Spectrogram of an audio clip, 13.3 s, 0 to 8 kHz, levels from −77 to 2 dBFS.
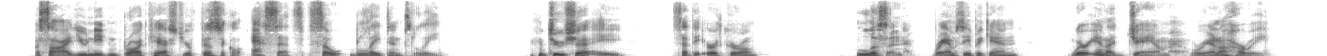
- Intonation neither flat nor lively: Yes, average, 4.6 semitones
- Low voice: Yes, low, 105 Hz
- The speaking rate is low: Yes, slow, 110 wpm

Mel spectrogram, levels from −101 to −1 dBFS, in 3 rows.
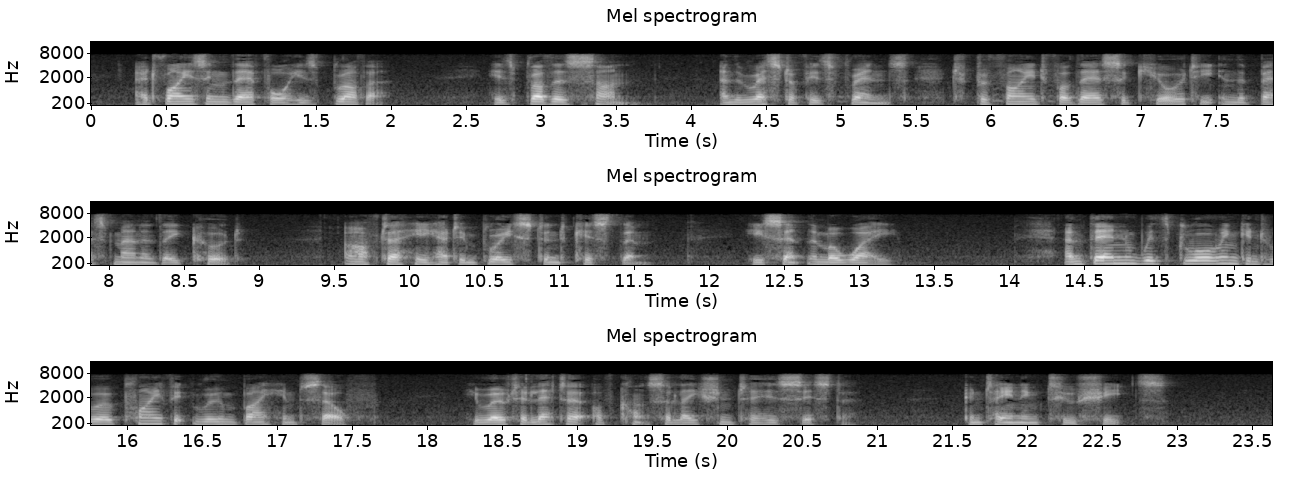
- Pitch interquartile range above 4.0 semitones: No, average, 2.9 semitones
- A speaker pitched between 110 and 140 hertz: Yes, low, 135 Hz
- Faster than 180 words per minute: No, average, 140 wpm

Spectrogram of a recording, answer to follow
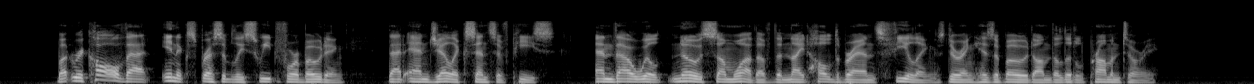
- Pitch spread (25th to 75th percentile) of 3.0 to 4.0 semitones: Yes, average, 3.5 semitones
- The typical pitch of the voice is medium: No, low, 115 Hz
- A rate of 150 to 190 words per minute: No, slow, 135 wpm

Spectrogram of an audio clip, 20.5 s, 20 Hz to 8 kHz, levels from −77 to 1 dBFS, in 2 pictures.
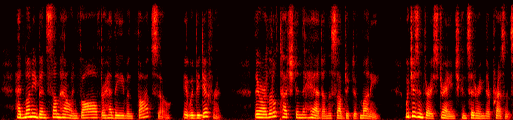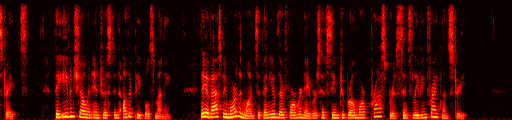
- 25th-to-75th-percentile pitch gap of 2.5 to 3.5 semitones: No, average, 4.7 semitones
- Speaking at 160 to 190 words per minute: No, average, 200 wpm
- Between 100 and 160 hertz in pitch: No, medium, 185 Hz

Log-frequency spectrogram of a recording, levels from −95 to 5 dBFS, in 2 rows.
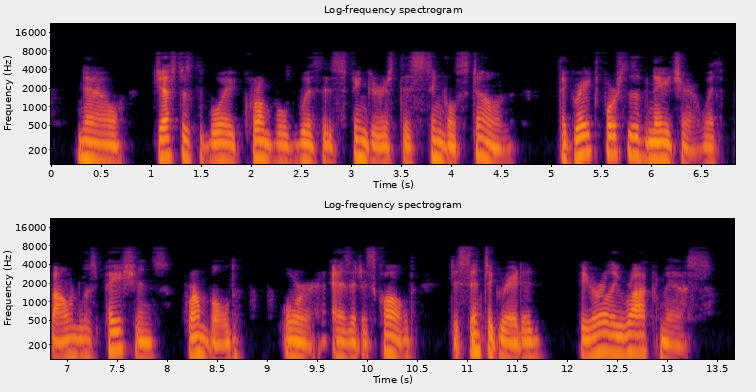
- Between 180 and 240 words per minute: No, slow, 135 wpm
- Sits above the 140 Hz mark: No, low, 120 Hz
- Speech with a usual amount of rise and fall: Yes, average, 4.1 semitones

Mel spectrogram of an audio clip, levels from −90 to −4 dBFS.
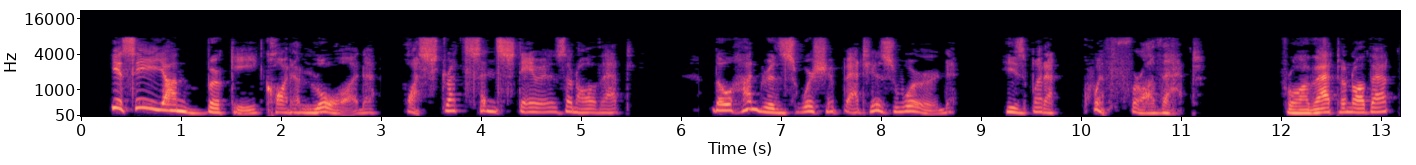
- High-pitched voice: No, medium, 160 Hz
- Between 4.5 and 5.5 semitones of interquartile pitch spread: Yes, average, 5.2 semitones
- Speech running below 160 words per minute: Yes, average, 150 wpm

